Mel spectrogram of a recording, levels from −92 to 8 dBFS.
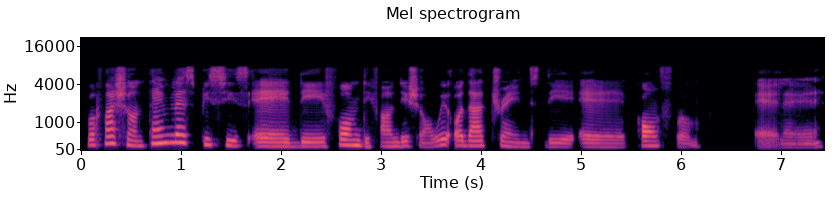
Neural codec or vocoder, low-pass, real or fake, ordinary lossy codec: codec, 16 kHz, 2 kbps, X-Codec, HuBERT features, trained on LibriSpeech; none; fake; none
